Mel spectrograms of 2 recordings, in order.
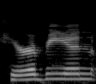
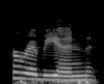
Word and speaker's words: Caribbean: general she's not I know technically it can be pronounced ounced either way, Caribbean or Caribbean. But when you are talking about the Disney franchise, it is Pirates of the Caribbean. I know you can say it either way.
